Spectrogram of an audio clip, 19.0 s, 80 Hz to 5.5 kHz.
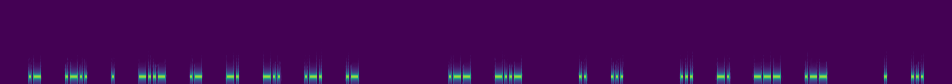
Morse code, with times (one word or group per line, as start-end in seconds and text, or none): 0.6-7.2 ALEXANDRA
9.0-10.4 WX
11.6-12.5 IS
13.6-16.5 SNOW
17.7-18.5 ES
